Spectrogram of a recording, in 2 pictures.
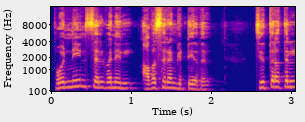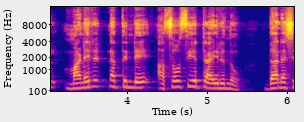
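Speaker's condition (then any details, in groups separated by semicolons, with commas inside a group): No condition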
